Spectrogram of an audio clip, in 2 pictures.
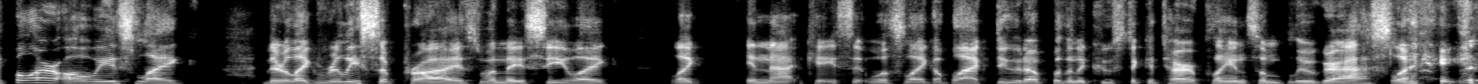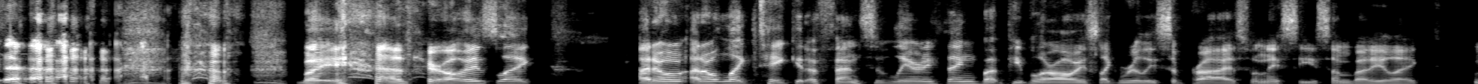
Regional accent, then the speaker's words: Nova Scotia, Canada; also born or lived in Prince Edward Island; I'm an artist from PEI, I grew up in Nova Scotia and then, moved here. I've been here for quite a while now.

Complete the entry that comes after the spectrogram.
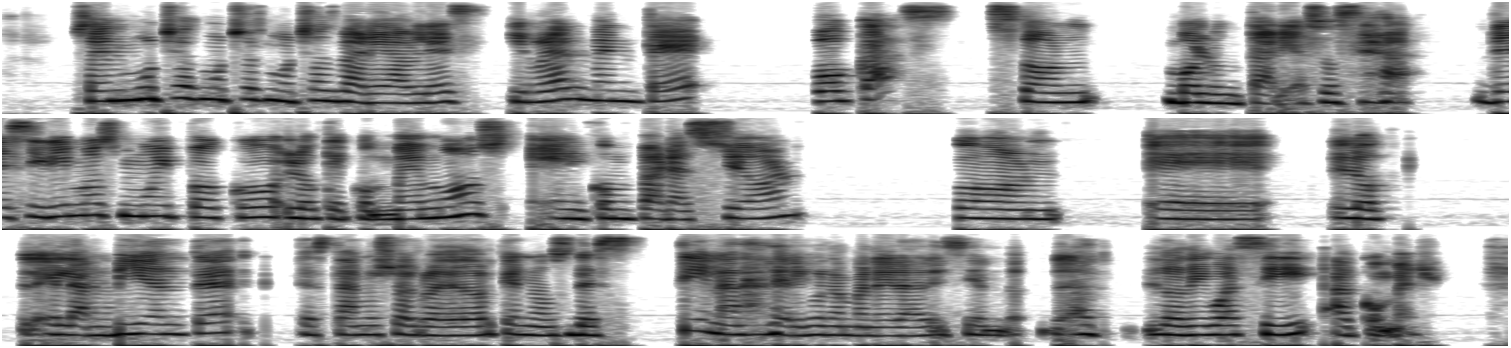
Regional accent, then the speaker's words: Puebla, Mexico; now in United States; Yo soy de Puebla, México. Soy poblana.

